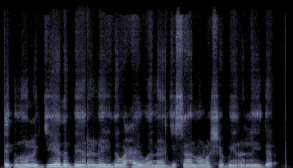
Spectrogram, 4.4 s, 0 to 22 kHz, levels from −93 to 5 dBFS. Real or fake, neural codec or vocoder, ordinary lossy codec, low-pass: fake; codec, 44.1 kHz, 7.8 kbps, DAC; none; none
